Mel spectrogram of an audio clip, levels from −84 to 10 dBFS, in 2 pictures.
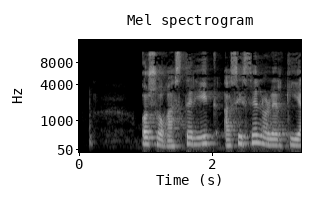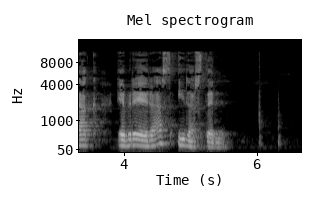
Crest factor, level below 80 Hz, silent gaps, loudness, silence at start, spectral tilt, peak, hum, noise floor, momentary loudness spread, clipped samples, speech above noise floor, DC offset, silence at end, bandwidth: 20 dB; -70 dBFS; none; -24 LUFS; 0.95 s; -3.5 dB/octave; -8 dBFS; none; -60 dBFS; 8 LU; under 0.1%; 35 dB; under 0.1%; 0.3 s; 11.5 kHz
